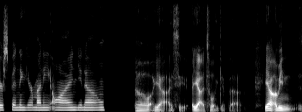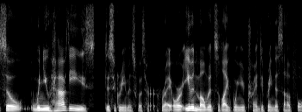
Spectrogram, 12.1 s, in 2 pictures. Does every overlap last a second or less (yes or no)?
yes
